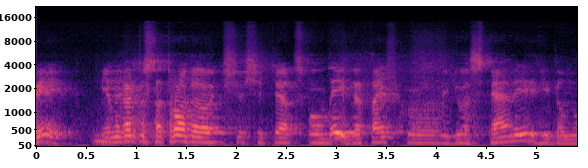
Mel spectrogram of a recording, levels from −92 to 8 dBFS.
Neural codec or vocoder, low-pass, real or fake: codec, 32 kHz, 1.9 kbps, SNAC; 14.4 kHz; fake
